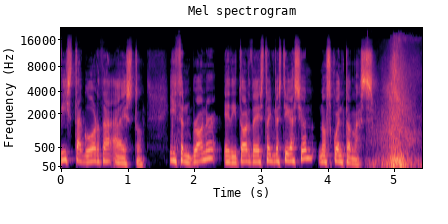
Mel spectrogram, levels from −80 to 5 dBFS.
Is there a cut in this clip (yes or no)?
no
